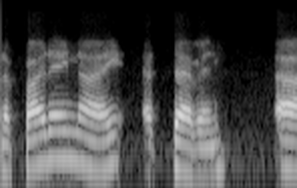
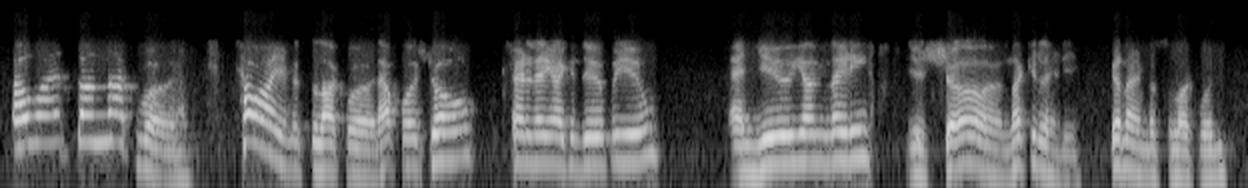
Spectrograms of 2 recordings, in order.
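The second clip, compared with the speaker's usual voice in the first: stagey, theatrical line reading with swooping pitch. Performing a line from an upcoming play for the others: acting a stage line. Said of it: "line real quick?".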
